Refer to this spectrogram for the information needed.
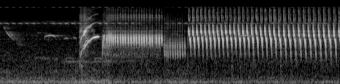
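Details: Kept canary singing: a few thin slurred whistles and upswept notes, a steady buzzy tone, then a long rapid rattling trill of rhythmic pulses.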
